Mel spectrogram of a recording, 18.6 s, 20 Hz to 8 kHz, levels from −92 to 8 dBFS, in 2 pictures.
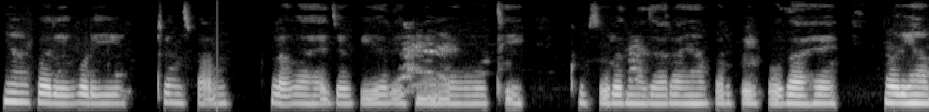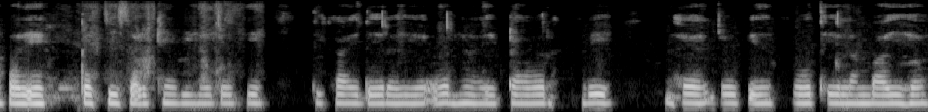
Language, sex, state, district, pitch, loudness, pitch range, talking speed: Hindi, female, Bihar, Supaul, 185 Hz, -19 LUFS, 180-185 Hz, 160 wpm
